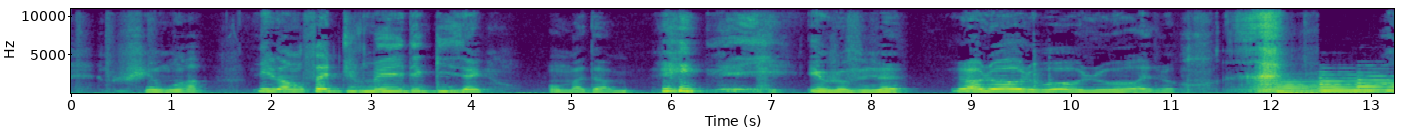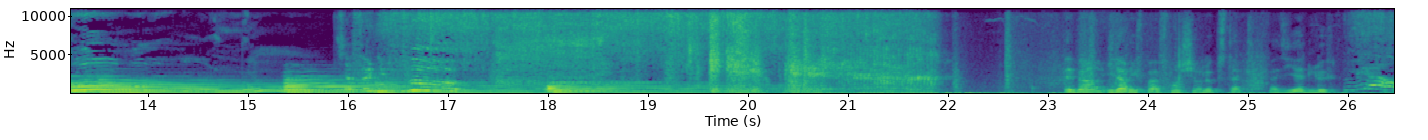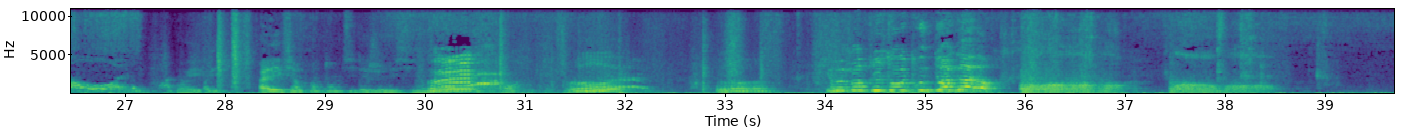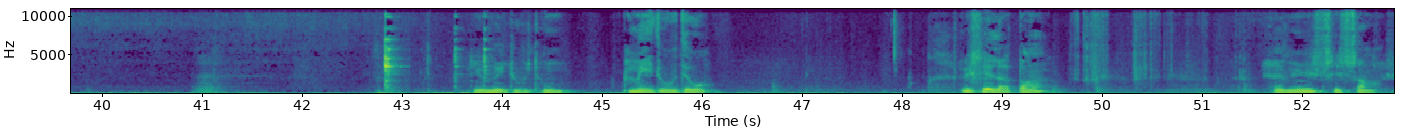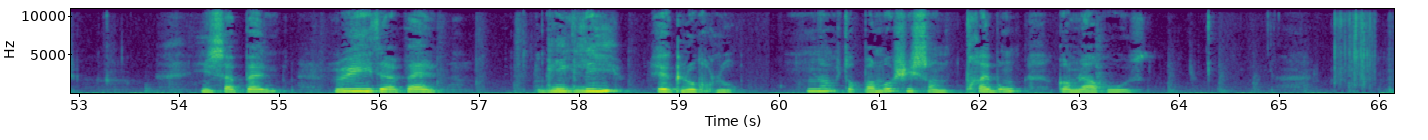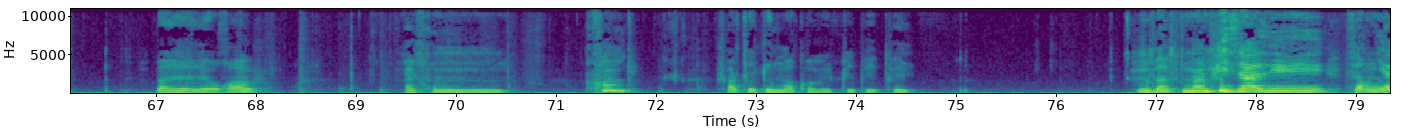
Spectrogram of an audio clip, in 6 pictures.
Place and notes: {"title": "Neuflize - Le petit-déjeuner de Félix", "date": "2017-07-05 19:05:00", "description": "Félix prend son petit-déjeuner et se raconte...", "latitude": "49.41", "longitude": "4.30", "altitude": "82", "timezone": "Europe/Paris"}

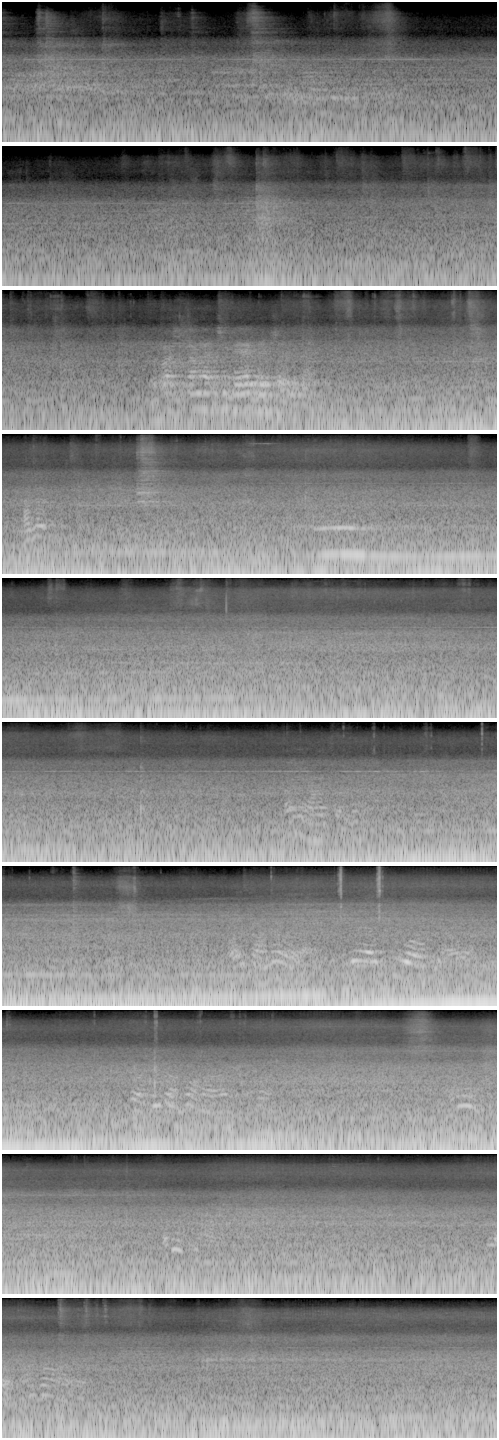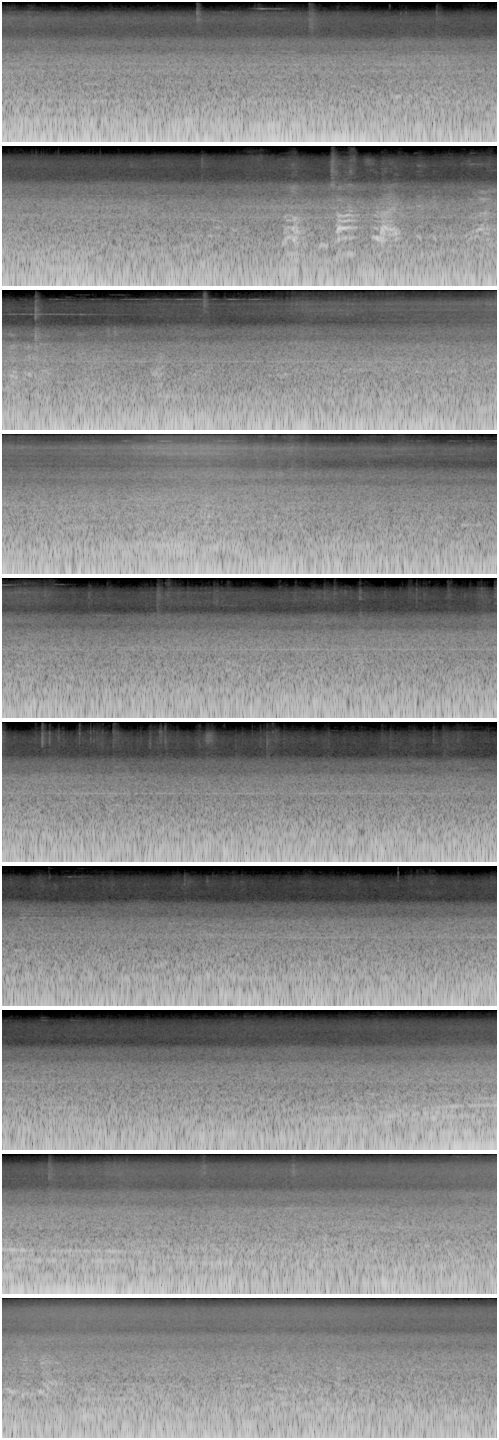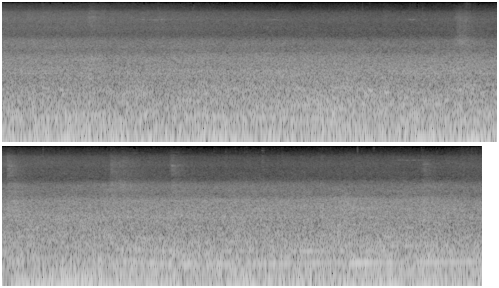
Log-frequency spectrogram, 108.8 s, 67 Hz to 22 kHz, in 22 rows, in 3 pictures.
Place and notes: {"title": "Neihu, Taipei - gallery's entrance", "date": "2013-07-09 16:45:00", "description": "In the gallery's entrance, Workers are repairing the door, Traffic Noise, Sony PCM D50 + Soundman OKM II", "latitude": "25.08", "longitude": "121.57", "altitude": "10", "timezone": "Asia/Taipei"}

